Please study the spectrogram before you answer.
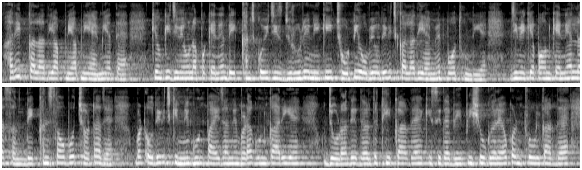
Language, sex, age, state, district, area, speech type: Punjabi, female, 30-45, Punjab, Patiala, urban, spontaneous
